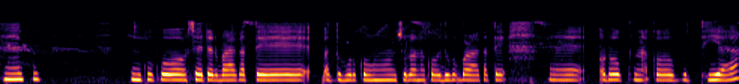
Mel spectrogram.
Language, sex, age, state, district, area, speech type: Santali, female, 18-30, West Bengal, Purulia, rural, spontaneous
